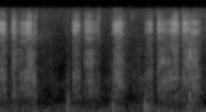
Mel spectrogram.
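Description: Marker pen writing numbers on flip-chart paper: a run of short, faint strokes.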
